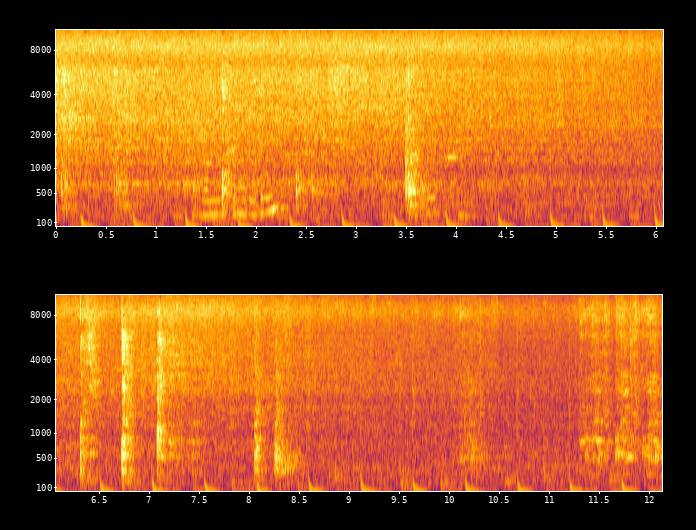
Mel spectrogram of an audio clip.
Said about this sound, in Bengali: বাড়িতে তৈরি আদা পেঁয়াজ রসুন পেস্ট করা মশলা দিয়ে দিলাম ভালো করে ফ্রাই করে দিলাম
